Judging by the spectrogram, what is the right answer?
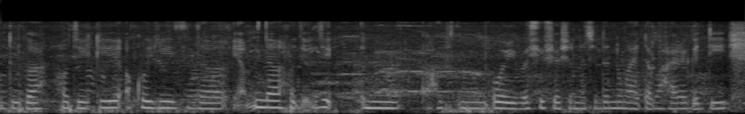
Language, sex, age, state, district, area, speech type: Manipuri, female, 30-45, Manipur, Thoubal, rural, spontaneous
